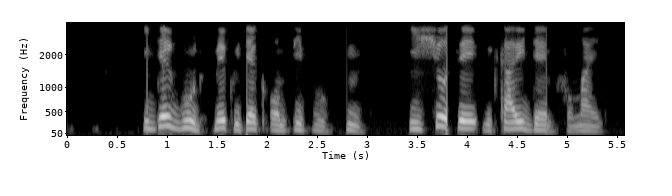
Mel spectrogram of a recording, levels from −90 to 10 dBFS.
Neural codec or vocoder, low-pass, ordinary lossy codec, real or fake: none; 3.6 kHz; none; real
